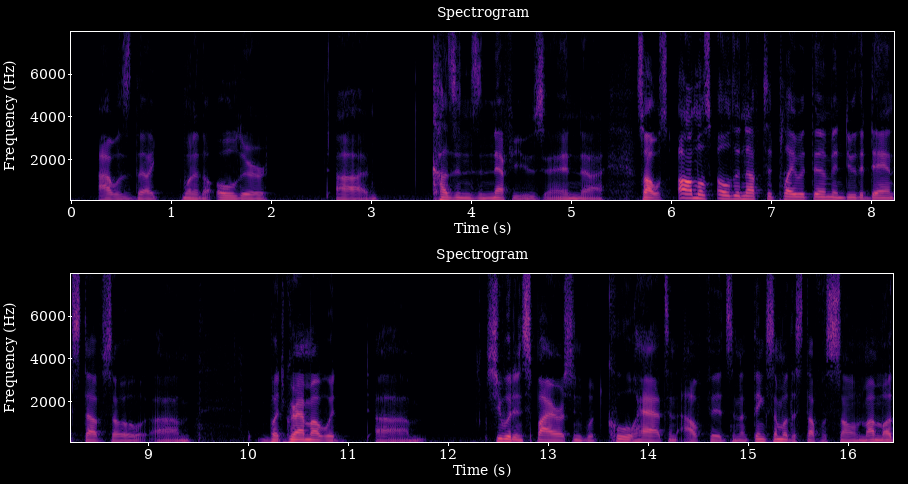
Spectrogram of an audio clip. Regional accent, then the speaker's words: Madison, Wisconsin, United States; Man, I'm just a Madison kid, man. I'm just a kid who was born and raised in Madison, Wisconsin, and just had a love for hip hop music.

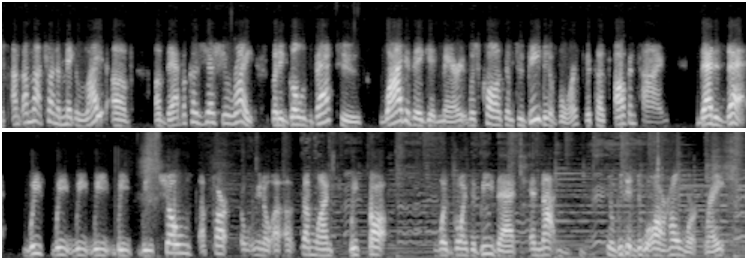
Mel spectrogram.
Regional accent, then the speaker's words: Cleveland, Ohio, United States; born or raised there

